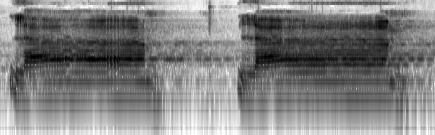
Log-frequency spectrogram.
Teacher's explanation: জিহ্বার আগার কিনারা সামনের উপরের মারির সঙ্গে লাগাইয়া একটি হরফ উচ্চারিত হয়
